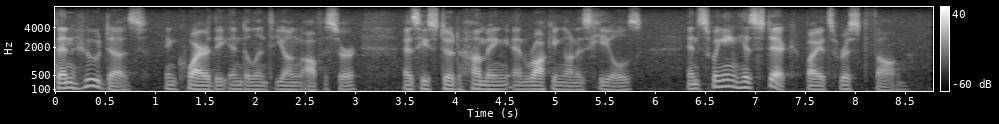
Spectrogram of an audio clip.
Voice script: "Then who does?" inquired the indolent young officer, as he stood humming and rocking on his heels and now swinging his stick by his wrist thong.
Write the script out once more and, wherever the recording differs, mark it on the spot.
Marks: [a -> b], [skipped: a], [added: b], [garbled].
"Then who does?" inquired the indolent young officer, as he stood humming and rocking on his heels and [skipped: now] swinging his stick by [his -> its] wrist thong.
